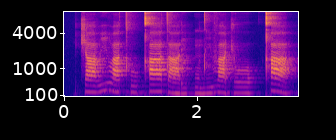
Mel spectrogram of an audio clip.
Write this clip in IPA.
t͡ʃaː˨βi˦βa˨˦ tʰu˨kʰaː˦ taː˨ɾi˨pũ˨ dĩ˨˦va˦˨t͡ʃoː˦ | kʰa˦˨

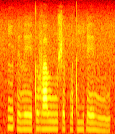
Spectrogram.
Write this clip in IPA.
ĩ˦ pɪ˨βeː˨tʊ˦va˦ βuː˦ʃɛ˦ kʷa˦tiː˦ɗeː˦βuː˨

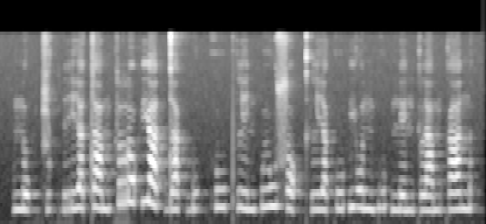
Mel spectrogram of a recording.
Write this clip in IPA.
no˨˩k̚t͡ɕo˨˩k̚ri˧a̯ ta˩˦mkrɔ˥˩ʔja˨˩t̚da˨˩k̚ bo˦˥k̚huː˧pʰli˩˦npɯː˥˩w sɔ˨˩ʔkʰli˨˩a̯ku˥˩ʔjo˦˥n bu˨˩ʔne˨˩nkla˧mka˥˩n

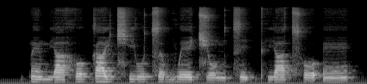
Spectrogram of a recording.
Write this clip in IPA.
pẽ˧mja˨˩ho˥˧ ka˦jt͡ɕʰju˧t͡sə˧ bwe˧t͡ɕo˨˩ŋ t͡si˨ʔpʰja˧t͡sʰo˨ʔ ẽ˨˦

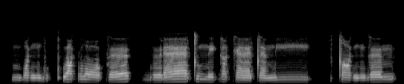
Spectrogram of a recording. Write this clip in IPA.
mbɑɡŋɡu kʷʼɑɡ ðˤoːkœ | bɵːɾæː tumeɡ ɑkæːtæmiː | tˤoɡ ŋɡœm

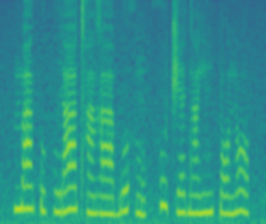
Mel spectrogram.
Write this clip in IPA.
maː˦k͡pu˨kʷi˨ ɾaː˦tʰã˨ɣaː˨ bo˦hũ˨ | hu˦˨t͡ʃɛ˨dã˨jĩ˨ k͡pɔ˨nɔ˦˨

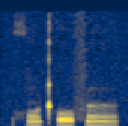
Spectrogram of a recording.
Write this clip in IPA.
xõʈʰof ɽə̃

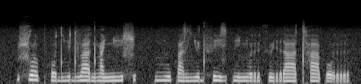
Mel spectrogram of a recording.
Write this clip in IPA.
ɕulˠpʰodʎɵd vadŋa ɲiɬ | ʎupazʎɨd θizpiɲorθʉr a tʰapor

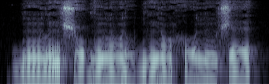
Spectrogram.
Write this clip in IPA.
ɡ͡bũ˧lĩ˦ ʃo˦ɡũ˦˨lɔ̃˧ ɾu˦bĩ˦˨ɾɔ̃˨ ho˨˦nũ˧ʃɛ˧

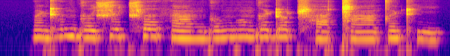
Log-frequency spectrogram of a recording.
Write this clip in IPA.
ə̃˨ ɖʱə˦ŋɡəː˨ ɕɤ˦t͡ɕʰəː˦θãː˨ ŋɡɤ˨˦ŋɡɔ̃˦ɡəː˦ɖɔ˦ ʈ͡ʂʰa˨ǁãː˨tə̃˦ ʈʰi˨

